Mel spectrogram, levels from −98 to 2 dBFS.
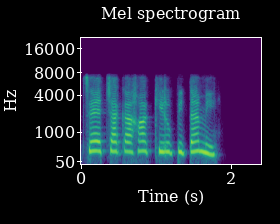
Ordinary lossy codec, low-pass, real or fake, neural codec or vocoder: Opus, 16 kbps; 7.2 kHz; fake; codec, 16 kHz, 1 kbps, X-Codec, WavLM features, trained on Multilingual LibriSpeech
